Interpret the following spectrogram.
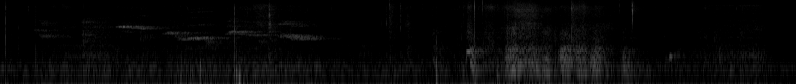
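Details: Cairn Terrier puppies indoors, giving a run of thin, high whistled whimpers that glide up and down over the first four seconds. Soft scuffling and rustling follow as the litter moves about.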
